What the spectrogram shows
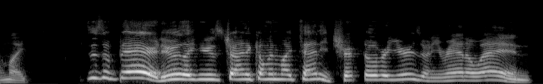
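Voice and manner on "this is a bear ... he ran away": loud, very high-pitched exclamation; retold frantic insistence. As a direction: re-enact desperately convincing a disbelieving friend. Acted quarrel, insisting on the bear.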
